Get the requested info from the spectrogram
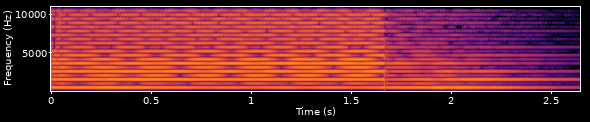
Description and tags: K5005 multisample 01 Sawscape C4
This sample is part of the "K5005 multisample 01 Sawscape" sample pack.
It is a multisample to import into your favorite sampler. It is a patch
based on saw waves with some reverb
on it and can be used as short pad sound unless you loop it of course.
In the sample pack there are 16 samples evenly spread across 5 octaves
(C1 till C6). The note in the sample name (C, E or G#) does indicate
the pitch of the sound. The sound was created with the K5005 ensemble
from the user library of Reaktor. After that normalizing and fades were applied within Cubase SX.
